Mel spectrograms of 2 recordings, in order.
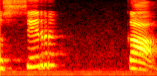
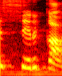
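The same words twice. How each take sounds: First: सिर, a clear break, then का; higher-pitched सिर held apart from का; pause after सिर. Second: Said in the usual way. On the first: Shown as a demonstration. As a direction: split सिर and का with a deliberate pause. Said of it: "विराम आया". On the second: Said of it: "कहाँ पे विराम देना है".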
